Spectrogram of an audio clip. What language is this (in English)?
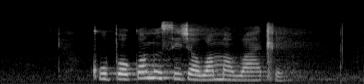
Tswana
